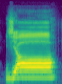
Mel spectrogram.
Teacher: وسط زبان اور بالمقابل تالو سے یہ حرف ادا ہوگا، وسط زبان بالمقابل تالو سے، یا۔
